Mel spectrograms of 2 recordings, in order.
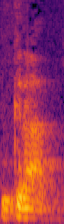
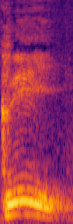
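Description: First: The vowel sounds like cat. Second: The vowel sounds like say. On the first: The speaker calls it wrong. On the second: The speaker calls it right.

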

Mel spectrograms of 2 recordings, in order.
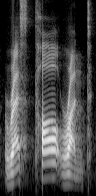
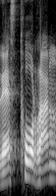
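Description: First: The word ends with a clear t sound. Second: The word ends with an ng sound. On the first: The speaker calls it right. "그다음에 레스터런트. 해보세요" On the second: The speaker calls it wrong. "절대 레스토랑 아니에요"

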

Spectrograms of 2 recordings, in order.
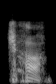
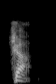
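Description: First: The consonant has a puff of air. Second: The consonant has no puff of air. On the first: The speaker calls it right. "There's a puff of air coming after it" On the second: The speaker calls it wrong. "that's not a cha"

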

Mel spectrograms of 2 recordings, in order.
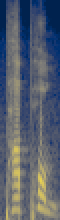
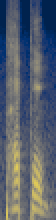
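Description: First: It starts with a breathy, aspirated p sound. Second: The same.

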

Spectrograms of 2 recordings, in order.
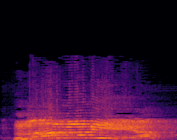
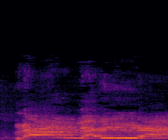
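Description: First: It is a resonant, projected, supported scream. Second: It is a thin scream without resonance.

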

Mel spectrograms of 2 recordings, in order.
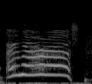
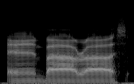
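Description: First: It is said in a very high-pitched voice. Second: It is said in a flat, robotic voice. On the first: "a really high embarrass" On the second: "a robot version would be like embarrass"

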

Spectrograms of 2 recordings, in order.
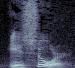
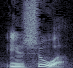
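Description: First: The ending has a curled r-sound. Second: The ending has no curled r-sound. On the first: "我们大声再读一下" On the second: "英国人都是insure，insure，后面没有卷舌音罢了"

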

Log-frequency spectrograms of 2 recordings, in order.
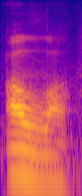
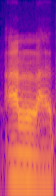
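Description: First: The L is heavy and thick. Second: The L is light and thin. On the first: It glorifies and honours the name of God. The speaker calls it right. "Kok dibaca tebal" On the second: It sounds as if God is being belittled. The speaker calls it wrong. "kok ndak dibaca Allah"

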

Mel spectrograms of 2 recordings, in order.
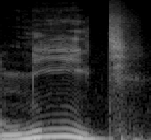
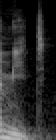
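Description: First: The vowel is a long, stretched ee sound. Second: The vowel is a short i sound. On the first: The speaker calls it right. "é meet" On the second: The speaker calls it wrong. "não é meet"

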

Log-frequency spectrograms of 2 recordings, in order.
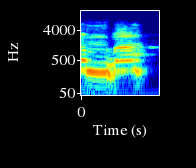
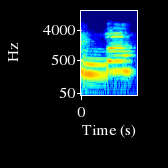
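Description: First: The syllable starts with a nasal before b. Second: The syllable starts with a plain b. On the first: The speaker calls it wrong. "Tu dis que mba" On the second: The speaker calls it right. "moi je dis b"

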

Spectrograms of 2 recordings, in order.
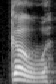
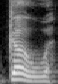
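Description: No difference in how they are said.

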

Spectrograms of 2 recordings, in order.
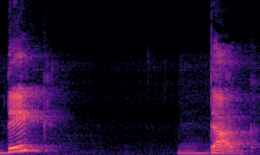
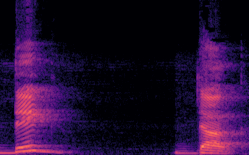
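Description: No difference in how they are said.

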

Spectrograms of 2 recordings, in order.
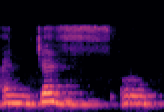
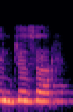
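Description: First: The z is unvoweled, joined straight to r. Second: There is a vowel between z and r. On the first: It names the ebb of the tide. The speaker calls it right. "انظري إلى الزاي ساكنة، منطق الجيم مع الزاي كمقطع" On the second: It names a vegetable, carrots. The speaker calls it wrong. "لا تقولين الجزر، الجزر هنا نوع من الخضروات"

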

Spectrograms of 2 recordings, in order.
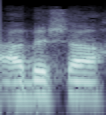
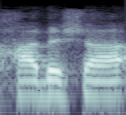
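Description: First: The word begins with a vowel sound. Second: The word begins with an h sound. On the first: "they tend to drop H's a lot" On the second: "In Amharic, they tend to drop H's a lot"

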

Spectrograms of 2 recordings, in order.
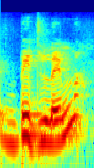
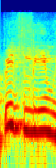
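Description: First: The final i vowel is cut short. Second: The final i vowel is held long. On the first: This is the everyday spoken form. "you might hear bydlim" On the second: This is the standard form. "instead of já bydlím"

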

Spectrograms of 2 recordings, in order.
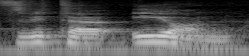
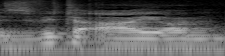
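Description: First: The word is pronounced in a German way. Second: The word is pronounced in an English way. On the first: The speaker calls it right. "I'm going to do my best to pronounce it properly" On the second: The speaker calls it wrong. "I would normally say zwitterion, which is probably totally wrong"

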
